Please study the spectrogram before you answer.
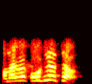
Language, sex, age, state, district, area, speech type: Odia, female, 30-45, Odisha, Sambalpur, rural, conversation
